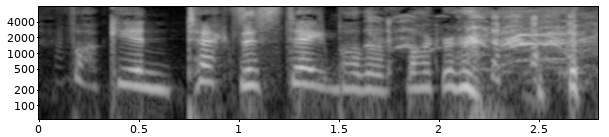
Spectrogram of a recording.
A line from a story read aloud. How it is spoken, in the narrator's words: yelling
